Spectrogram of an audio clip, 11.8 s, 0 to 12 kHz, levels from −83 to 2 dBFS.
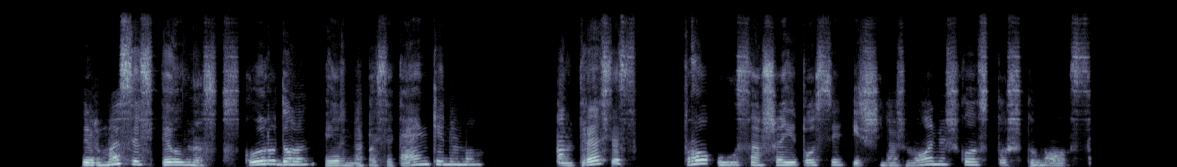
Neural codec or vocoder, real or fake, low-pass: codec, 44.1 kHz, 1.7 kbps, Pupu-Codec; fake; 10.8 kHz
